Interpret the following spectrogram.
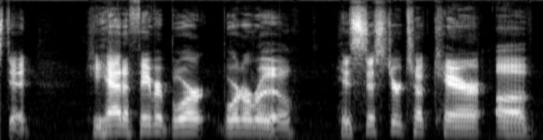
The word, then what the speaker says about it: Bordeaux: It's pronounced Bordeaux.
